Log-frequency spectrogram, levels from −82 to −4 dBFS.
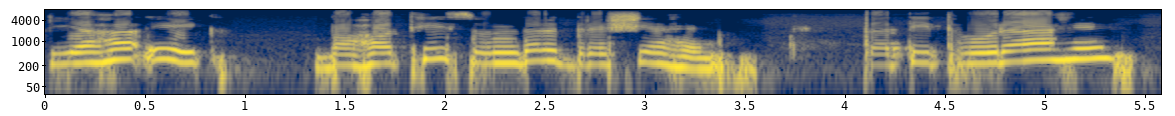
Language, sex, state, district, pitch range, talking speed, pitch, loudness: Hindi, female, Gujarat, Valsad, 220-285 Hz, 120 wpm, 240 Hz, -12 LUFS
